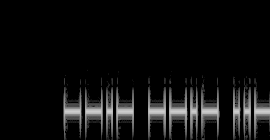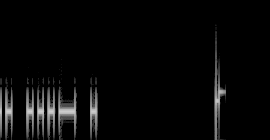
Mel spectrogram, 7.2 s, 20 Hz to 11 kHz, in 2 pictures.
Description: Morse code, heard as a keyed tone, about 17 wpm, 690 Hz. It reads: QQFVE
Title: Code Groups - 5 Letter:Numbers - 17wpm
